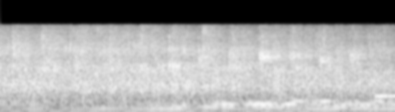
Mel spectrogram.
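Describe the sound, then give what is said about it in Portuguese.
A crowd claps steadily in a round of applause to Jesus, a dense patter of many hands, while sustained keyboard notes hum underneath throughout. “Se você crer, dá uma salva de palmas a Jesus.”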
